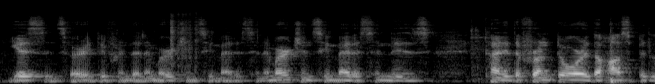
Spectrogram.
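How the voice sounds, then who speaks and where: A man speaks in an Irish accent. Audible room echo and noticeable background noise surround him. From Ireland, rural County Kilkenny. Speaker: doctor, expert witness. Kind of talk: courtroom testimony. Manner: measured, explanatory.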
